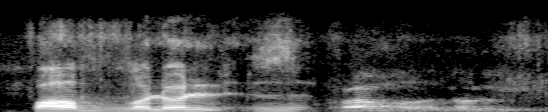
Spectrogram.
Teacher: ضاد زبان کی کروٹ جب اوپر دانتوں کے جڑوں سے جا کے لگے تو ضاد ادا ہوتا ہے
